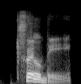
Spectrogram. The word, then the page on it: trilby: British English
